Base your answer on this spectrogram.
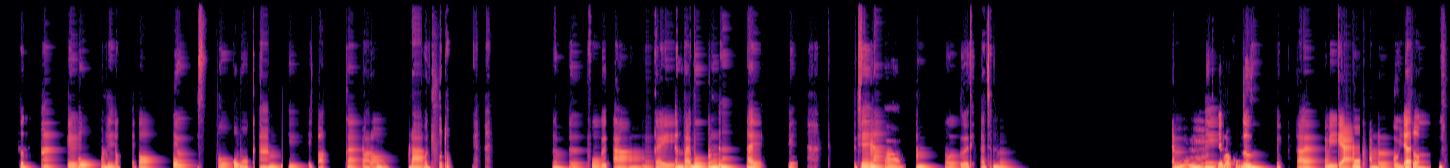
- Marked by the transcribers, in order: distorted speech; unintelligible speech; unintelligible speech; other background noise; unintelligible speech; unintelligible speech; unintelligible speech; unintelligible speech; unintelligible speech; unintelligible speech; tapping; unintelligible speech; chuckle
- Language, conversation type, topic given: Vietnamese, podcast, Bạn nghĩ màu sắc quần áo ảnh hưởng đến tâm trạng của mình như thế nào?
